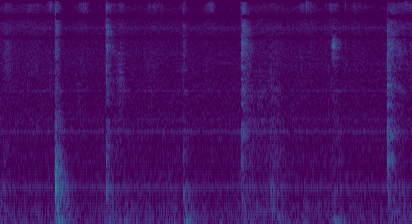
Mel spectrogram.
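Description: Spoon stirring stiff bread dough in a stainless steel mixing bowl, giving a handful of faint, irregular clicks and knocks against the bowl. The dough is getting harder to stir as the flour is worked in.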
